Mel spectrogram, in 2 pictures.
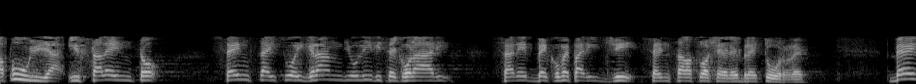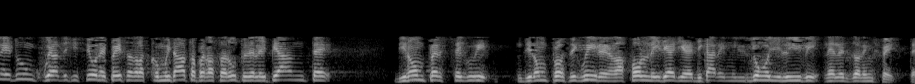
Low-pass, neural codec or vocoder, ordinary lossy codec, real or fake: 3.6 kHz; autoencoder, 48 kHz, 128 numbers a frame, DAC-VAE, trained on Japanese speech; MP3, 16 kbps; fake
